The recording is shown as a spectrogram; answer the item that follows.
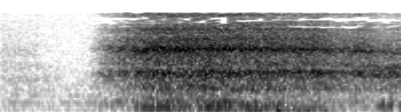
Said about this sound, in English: Imagine you stand before a mirror. You can put the hand here. And you are trying to fog the mirror.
